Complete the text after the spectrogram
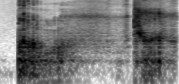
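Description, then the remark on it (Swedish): Fireworks go off outdoors twice, each a sudden loud bang followed by a rumbling, crackling tail that fades, with a short lull between the two blasts and no talking. “Det är fyrverkerier här.”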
